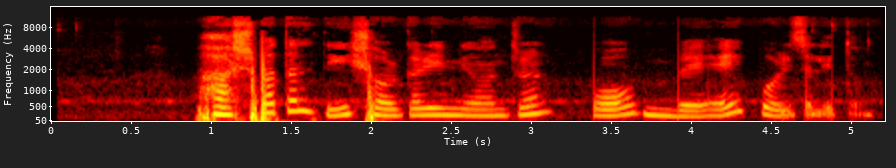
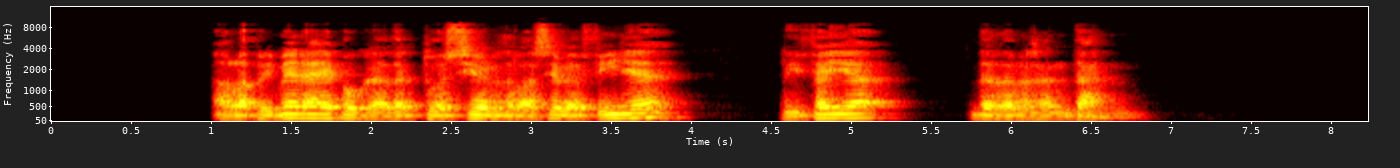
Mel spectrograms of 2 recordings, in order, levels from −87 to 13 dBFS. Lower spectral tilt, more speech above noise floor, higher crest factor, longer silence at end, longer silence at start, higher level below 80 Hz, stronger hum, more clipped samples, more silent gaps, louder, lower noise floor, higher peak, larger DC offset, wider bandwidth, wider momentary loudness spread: about the same, -5 dB/octave vs -5.5 dB/octave; second, 37 dB vs 75 dB; first, 22 dB vs 16 dB; second, 0.1 s vs 1.5 s; about the same, 0.9 s vs 1 s; first, -40 dBFS vs -50 dBFS; neither; neither; neither; second, -23 LUFS vs -15 LUFS; second, -59 dBFS vs -90 dBFS; about the same, -2 dBFS vs 0 dBFS; neither; first, 11.5 kHz vs 9.4 kHz; first, 13 LU vs 10 LU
